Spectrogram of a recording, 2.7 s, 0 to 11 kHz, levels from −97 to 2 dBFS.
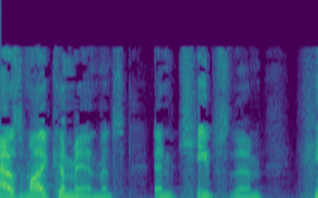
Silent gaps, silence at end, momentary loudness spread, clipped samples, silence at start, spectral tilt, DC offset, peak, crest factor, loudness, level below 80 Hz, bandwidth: none; 0 s; 16 LU; under 0.1%; 0 s; -4 dB/octave; under 0.1%; -8 dBFS; 24 dB; -30 LUFS; -70 dBFS; 8.8 kHz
